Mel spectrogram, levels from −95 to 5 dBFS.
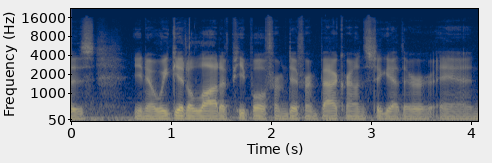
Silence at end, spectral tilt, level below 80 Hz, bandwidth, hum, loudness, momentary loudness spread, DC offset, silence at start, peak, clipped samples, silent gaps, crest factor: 0 s; -6 dB/octave; -46 dBFS; 16.5 kHz; none; -31 LUFS; 9 LU; under 0.1%; 0 s; -10 dBFS; under 0.1%; none; 20 dB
